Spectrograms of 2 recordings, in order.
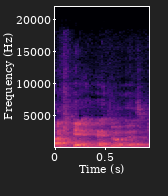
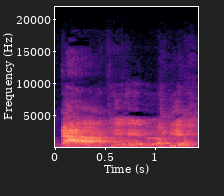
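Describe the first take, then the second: First: Lightly acted overwhelm, low voice; overwhelmed king. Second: Loud outburst breaking into laughter; mock freak-out. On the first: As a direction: mildly play a king who can't cope. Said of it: "I'm overwhelmed". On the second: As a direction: pretend to snap under stress, yelling. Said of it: "somebody freaked out and all of a sudden".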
